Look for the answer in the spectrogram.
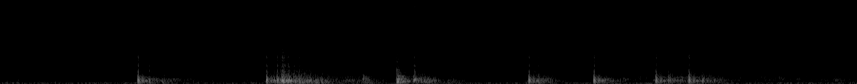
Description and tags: pocket change
coins hitting a table.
